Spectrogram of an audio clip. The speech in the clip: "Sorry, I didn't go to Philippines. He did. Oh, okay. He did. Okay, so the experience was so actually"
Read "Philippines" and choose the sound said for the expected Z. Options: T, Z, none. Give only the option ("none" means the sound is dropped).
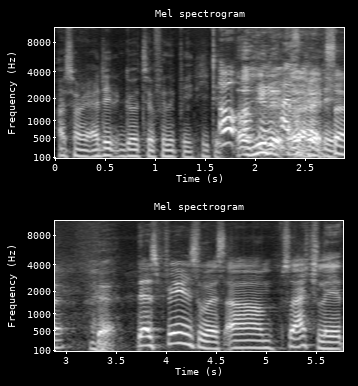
none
